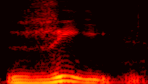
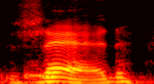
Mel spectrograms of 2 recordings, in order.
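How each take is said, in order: First: The letter is said the American way. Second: The letter is said the British way. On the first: "like the letter" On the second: "as the British say"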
